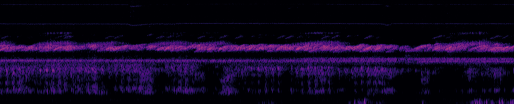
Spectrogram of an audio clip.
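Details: Missouri pond at night in early spring, tree frogs, toads and frogs in full chorus: constant high-pitched peeping over a lower trill and dense croaking, with brief low knocks late on.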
